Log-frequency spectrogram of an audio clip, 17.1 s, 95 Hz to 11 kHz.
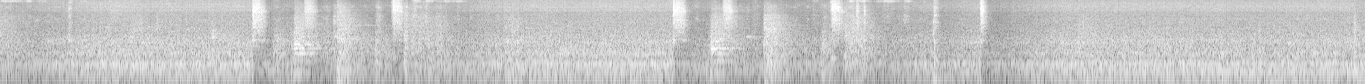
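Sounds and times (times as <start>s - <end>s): machinery hum: 0.0s - 17.0s
forging hammer striking steel: 8.4s - 11.3s.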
